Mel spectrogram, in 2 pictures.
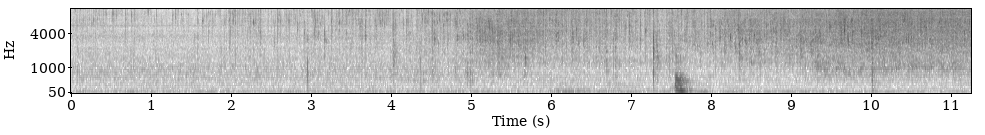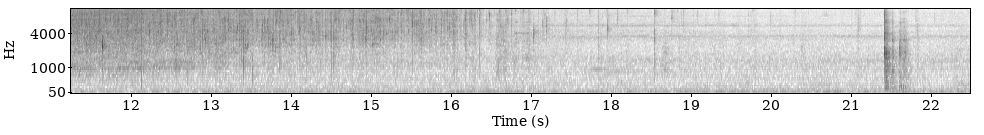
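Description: Yufka börek filled with kokoreç frying in hot oil in a pan: a steady sizzle that swells to its loudest about ten seconds in, then fades away. A single knock near the end.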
